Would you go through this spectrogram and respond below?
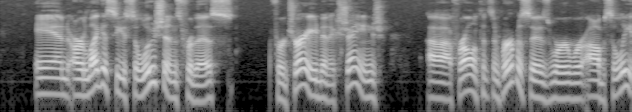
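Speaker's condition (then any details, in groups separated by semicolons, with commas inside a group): No condition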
